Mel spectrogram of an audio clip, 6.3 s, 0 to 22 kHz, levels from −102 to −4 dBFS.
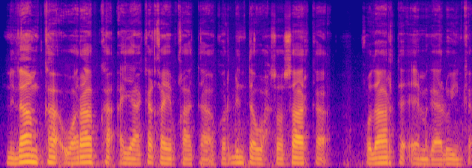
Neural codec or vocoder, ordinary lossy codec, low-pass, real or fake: none; none; none; real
